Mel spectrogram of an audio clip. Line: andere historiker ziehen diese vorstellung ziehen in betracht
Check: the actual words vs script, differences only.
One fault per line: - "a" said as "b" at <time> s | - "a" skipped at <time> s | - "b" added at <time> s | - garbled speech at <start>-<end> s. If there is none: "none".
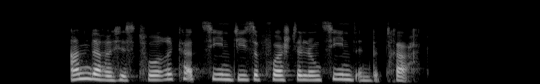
none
